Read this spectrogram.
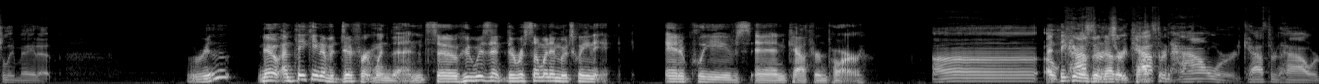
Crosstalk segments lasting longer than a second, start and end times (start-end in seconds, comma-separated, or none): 10.5-11.8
